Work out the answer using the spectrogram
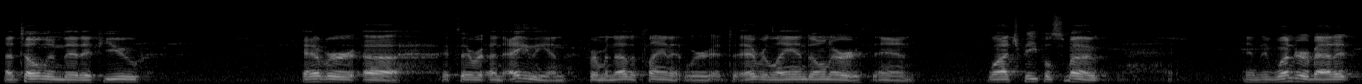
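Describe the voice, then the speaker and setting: With a steady, medium-pitched tone, the host speaks unhurriedly and pauses often while working on a radio restoration at his electronics workbench. His narration is casual and rambling, peppered with fillers and side tales. There's a slight hiss or hum.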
